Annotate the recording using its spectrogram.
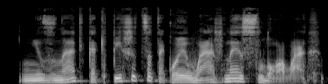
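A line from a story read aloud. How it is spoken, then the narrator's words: Grumbling cat. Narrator (Russian): проворчал кот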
